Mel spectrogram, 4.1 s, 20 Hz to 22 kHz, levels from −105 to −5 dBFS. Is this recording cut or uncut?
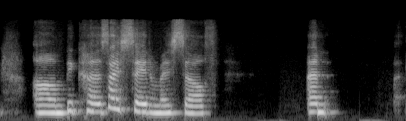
cut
